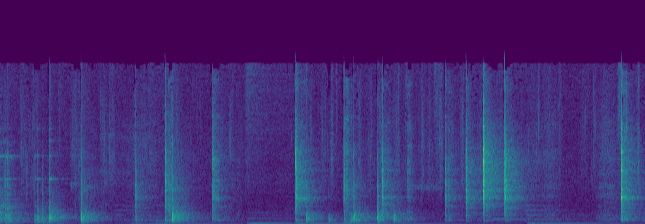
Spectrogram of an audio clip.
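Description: Metal fork and spoon clinking and scraping against a dark earthenware bowl as cooked collard greens are stirred and mixed, with many sharp, irregular clinks.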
